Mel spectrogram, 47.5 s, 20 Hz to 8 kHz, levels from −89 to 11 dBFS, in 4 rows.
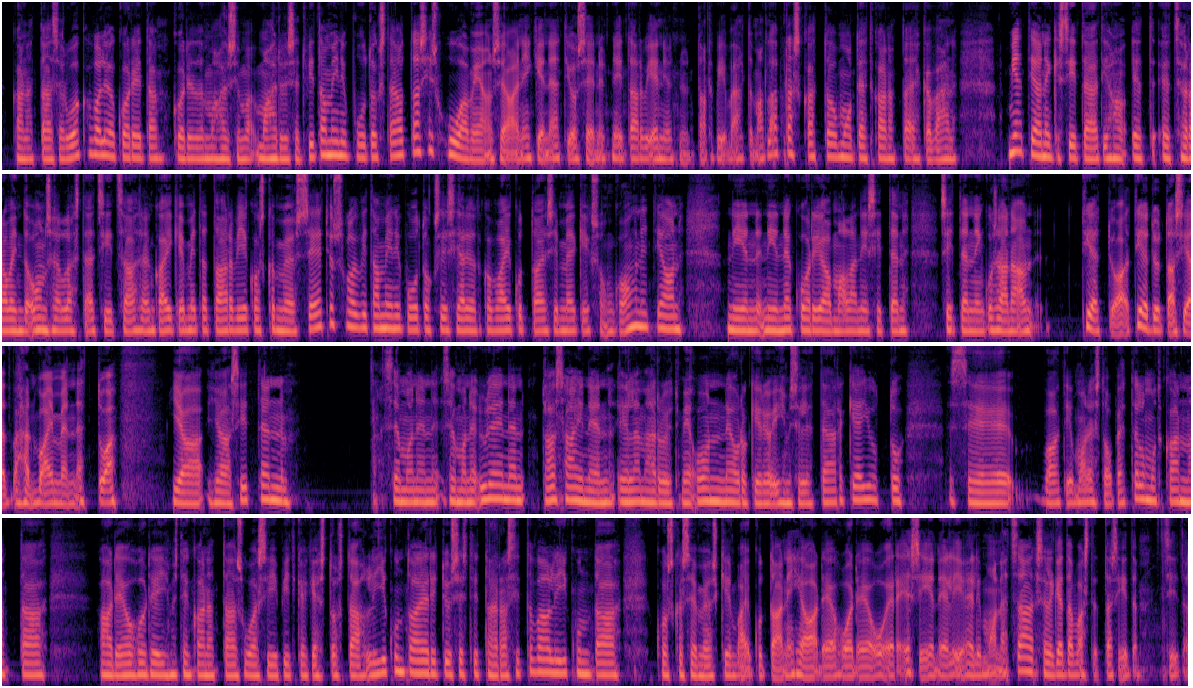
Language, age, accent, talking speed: Finnish, 40-59, native, 145 wpm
